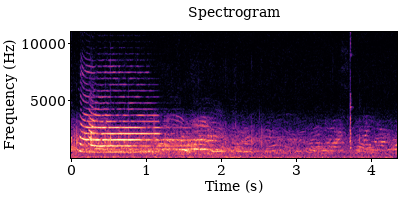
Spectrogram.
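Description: A single steady horn blast, lasting about two seconds and fading out.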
